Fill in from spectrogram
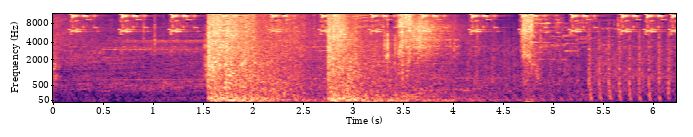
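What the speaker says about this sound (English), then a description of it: "Look out, grenade." A grenade detonates in Apex Legends Mobile, two heavy booming blasts in quick succession over a background of game effects, with rattling clatter trailing afterward.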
